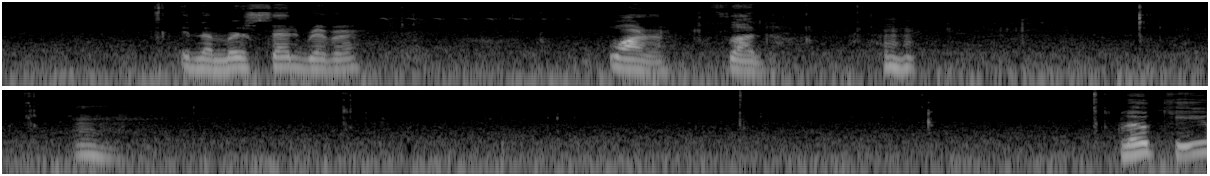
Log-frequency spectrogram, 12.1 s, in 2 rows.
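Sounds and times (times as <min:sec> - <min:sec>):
person chewing cookie: 0:02.0 - 0:11.6
sharp mouth clicks: 0:03.4 - 0:11.6
short vocal sound: 0:06.2 - 0:06.9.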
